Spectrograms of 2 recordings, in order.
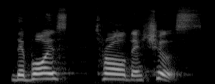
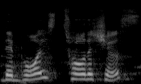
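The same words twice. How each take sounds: First: Slow, measured declaration with SHOES falling at the end; affirmative statement. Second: Same words asked as a question, SHOES lifting at the end; interrogative intonation. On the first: Teacher giving an affirmative example, falling statement tune. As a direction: state it slowly, dropping the pitch on "shoes". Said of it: "in an affirmative statement". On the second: Teacher giving the interrogative version, rising question tune. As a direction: ask it by raising the pitch on "shoes". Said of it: "say it in an interrogative statement". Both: Shown as a demonstration.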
